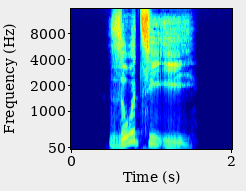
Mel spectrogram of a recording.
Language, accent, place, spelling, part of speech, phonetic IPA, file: German, Germany, Berlin, Sozii, noun, [ˈzoːt͡sii], De-Sozii.ogg
- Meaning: plural of Sozius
